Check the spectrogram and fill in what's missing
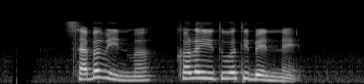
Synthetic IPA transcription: sæbəʋinmə | kələjit̪uʋət̪ibenːeː

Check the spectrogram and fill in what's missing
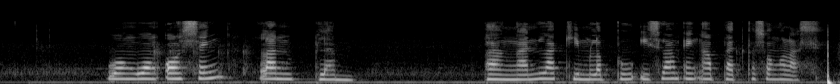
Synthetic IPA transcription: wɔŋwɔŋʔosɪŋlanb̥am | b̥a̤ŋanlaɡ̥i̤mələb̥ṳʔislamʔɪŋab̥a̤t̪̚kəsɔŋolas

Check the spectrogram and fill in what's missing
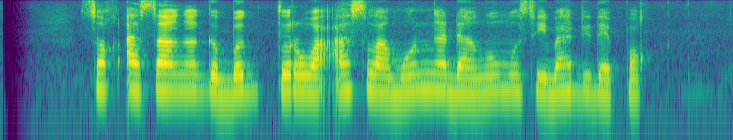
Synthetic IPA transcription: sɔkasaŋaɡəbəɡ̚t̪urwa̰ʔa̰slamʊnŋadaŋumusibahdidɛpɔk̚

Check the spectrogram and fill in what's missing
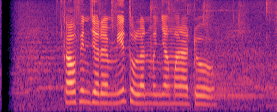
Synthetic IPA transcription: kalfind͡ʒɛɾəmit̪olanməɲaŋmaɾaɖ̥o

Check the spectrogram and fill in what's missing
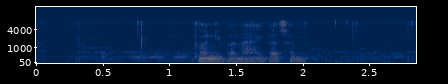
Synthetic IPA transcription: pʌnibʌnaekat͡sʰʌn

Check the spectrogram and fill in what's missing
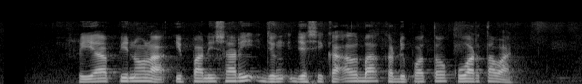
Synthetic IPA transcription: riapinolaipanisaɾid͡ʒɨŋd͡ʒɛsikaːlbakɨrdipɔt̪ɔkuwart̪awan

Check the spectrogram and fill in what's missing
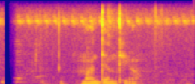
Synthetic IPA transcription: mand̪emt̪ʰejo̰ʔ

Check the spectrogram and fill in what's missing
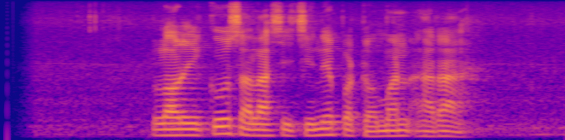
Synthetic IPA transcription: lɔɾikusalahsid̥ʒ̥i̤nepəɖ̥ɔ̤manʔa̰ɾah

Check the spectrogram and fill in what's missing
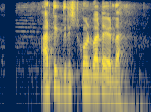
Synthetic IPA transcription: a̰rt̪ʰikd̪risʈkoɳɖbaʈʌɦeɾd̪a

